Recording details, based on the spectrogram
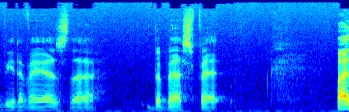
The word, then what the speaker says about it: Vita Vea: So Vita Vea is the best way to say it.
